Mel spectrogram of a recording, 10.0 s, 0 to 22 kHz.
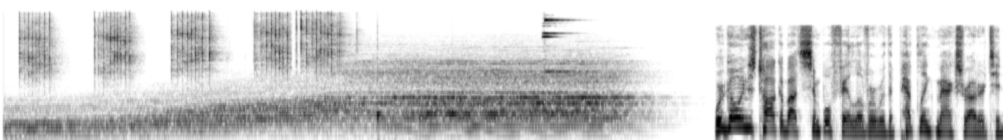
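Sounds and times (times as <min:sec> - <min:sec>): intro music: 0:00.0 - 0:06.8
sustained musical tone: 0:00.5 - 0:06.9.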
